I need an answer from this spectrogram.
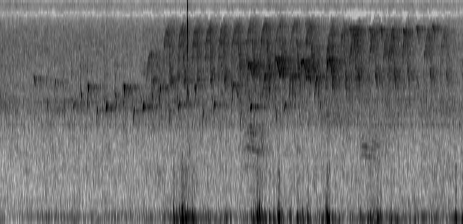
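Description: Birds singing in the background: short high chirps at first, then a rapid, dense run of repeated high notes from about three seconds in. Several low thumps on the microphone stand out above them.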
